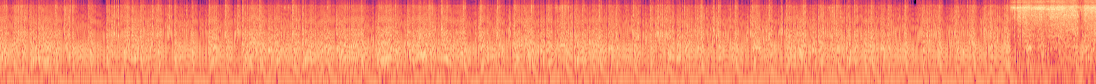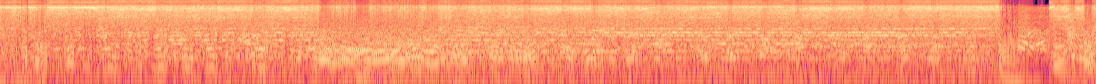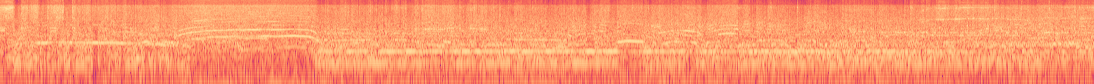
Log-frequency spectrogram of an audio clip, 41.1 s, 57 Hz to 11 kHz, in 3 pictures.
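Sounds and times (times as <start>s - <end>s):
held synth chords: 0.0s - 41.0s
trance music over sound system: 0.0s - 41.0s.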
